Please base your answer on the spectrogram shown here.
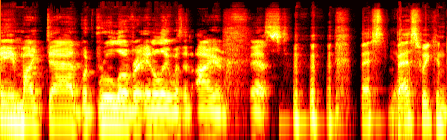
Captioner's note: chuckles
